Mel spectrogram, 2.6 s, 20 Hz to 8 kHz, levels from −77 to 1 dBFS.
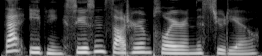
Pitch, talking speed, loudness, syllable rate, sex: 210 Hz, 205 wpm, -19 LUFS, 5.6 syllables/s, female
